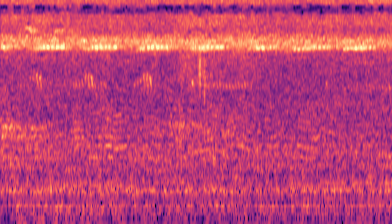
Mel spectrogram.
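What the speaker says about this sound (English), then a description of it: "I got one buzzing in my ear now." Honey bee buzzing right beside a beekeeper's ear, a close, steady, continuous hum at low volume with no voices.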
